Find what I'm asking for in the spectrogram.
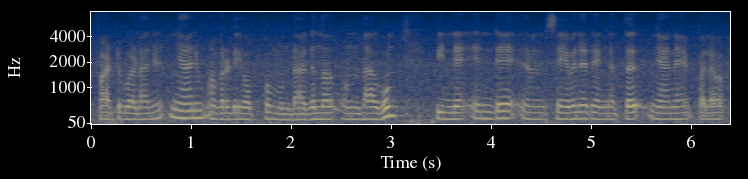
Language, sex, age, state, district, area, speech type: Malayalam, female, 45-60, Kerala, Kottayam, rural, spontaneous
